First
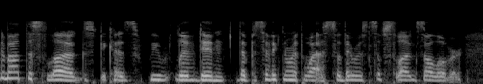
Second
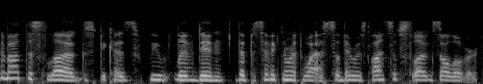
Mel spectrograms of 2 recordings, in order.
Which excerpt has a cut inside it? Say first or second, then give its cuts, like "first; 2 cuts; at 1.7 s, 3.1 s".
first; 1 cut; at 3.7 s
